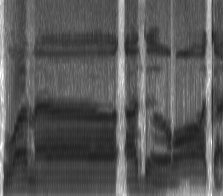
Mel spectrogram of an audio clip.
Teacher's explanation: دال کے اوپر قلقلہ کرنا ہے، را کو موٹا بھی کرنا ہے، لمبا بھی کر کے پڑھنا ہے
